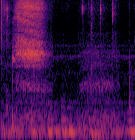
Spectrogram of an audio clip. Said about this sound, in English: And then just, you know, when you type something and you think you're in the right position, but you end up typing complete fucking gibberish. I thought I was blind by every key next to it.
